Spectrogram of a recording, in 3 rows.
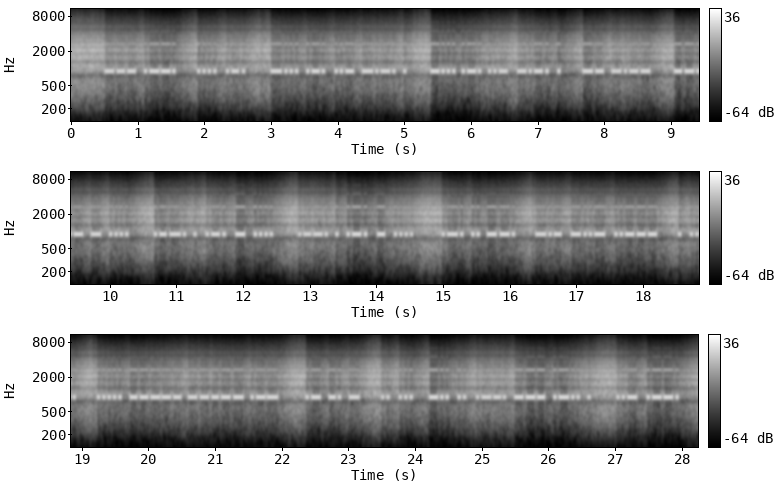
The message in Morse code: OP HR BRUCE BRUCE MY QTH PERTH PERTH RIG KX2 ES 500W ANT IS DIPOLE UP

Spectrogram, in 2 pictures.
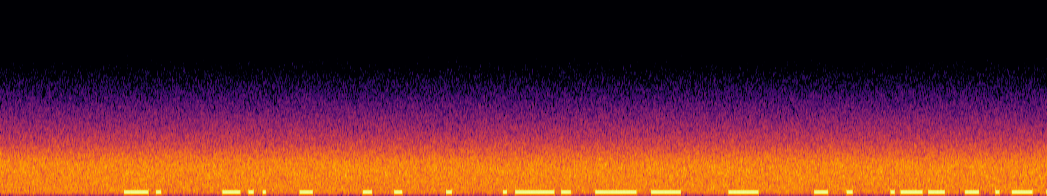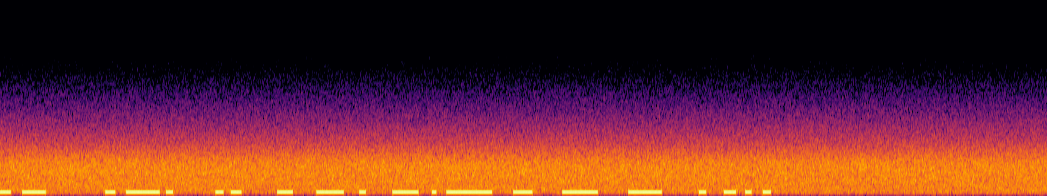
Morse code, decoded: none

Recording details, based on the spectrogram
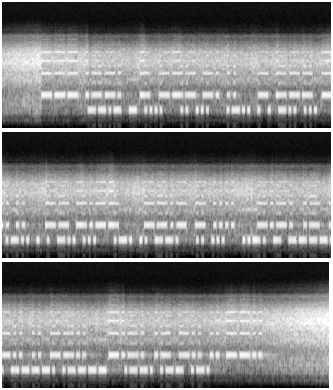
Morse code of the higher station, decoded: OP TONI TONI MY QTH CADIZ CADIZ

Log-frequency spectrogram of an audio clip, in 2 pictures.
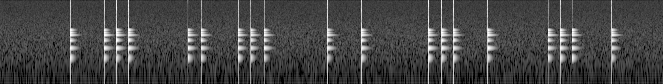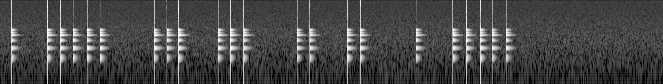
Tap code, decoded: CHALLENGE

